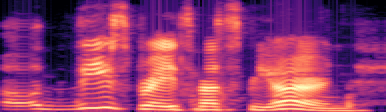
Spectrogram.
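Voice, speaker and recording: A woman's voice: fairly high pitch, sing-song, a little slow, pushed and bright, no echo, exaggerated voice. A woman playing a haughty, bossy, petulant young princess in a comedic script read, with an imperious, commanding manner.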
